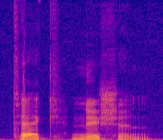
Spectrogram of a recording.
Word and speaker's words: technician: And number 8, technician, where H is silent.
